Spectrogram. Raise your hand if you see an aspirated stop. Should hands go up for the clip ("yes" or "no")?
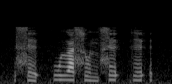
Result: no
